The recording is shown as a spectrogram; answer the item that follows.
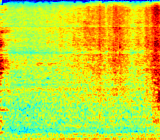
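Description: A steady low hum with a light hiss over it, even throughout, with no distinct knocks or clicks.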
